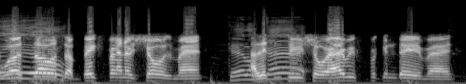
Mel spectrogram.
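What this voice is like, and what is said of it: Dominican accent. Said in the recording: “What you, Dominican? I hear an accent in there.”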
